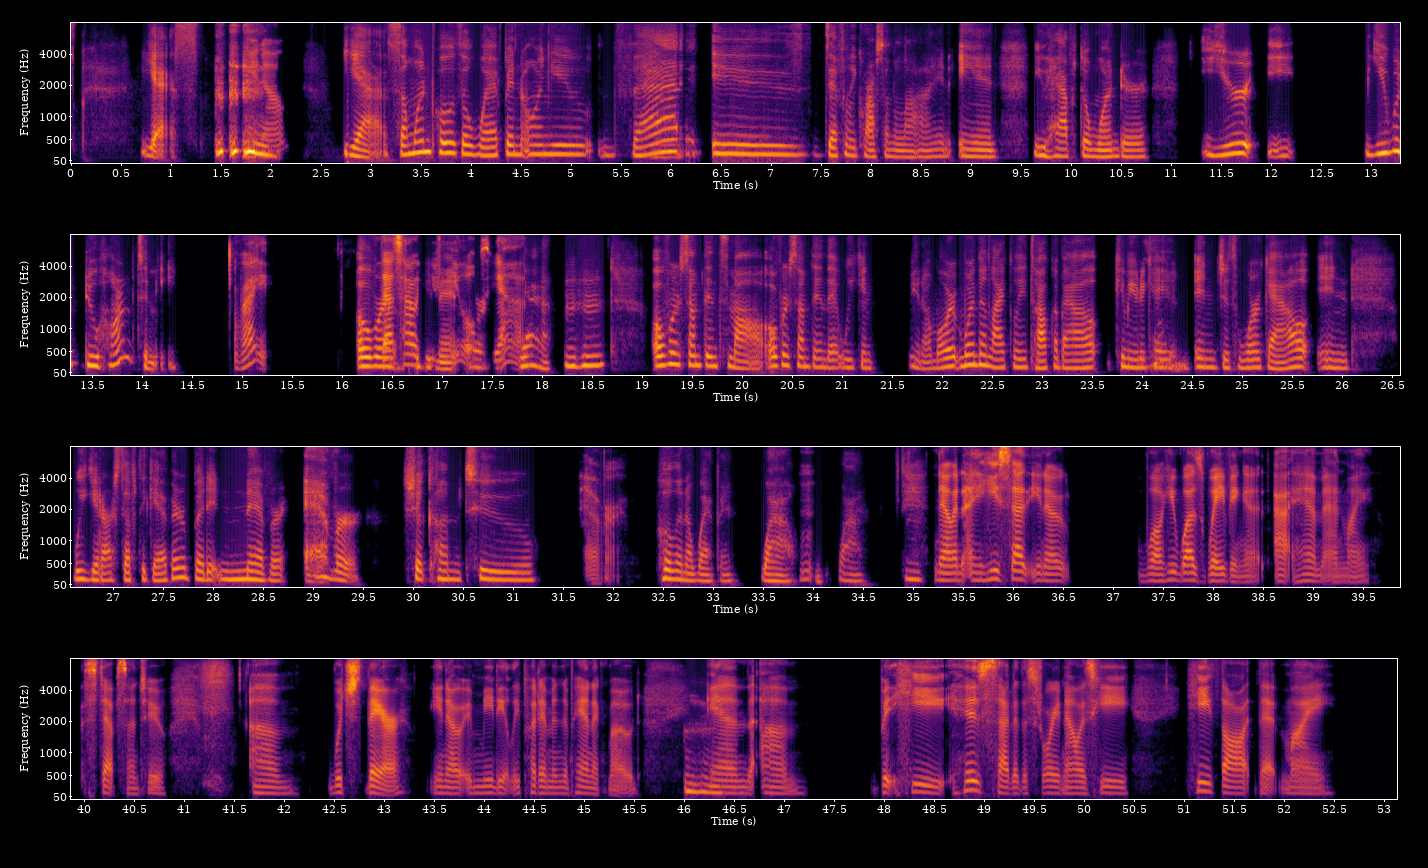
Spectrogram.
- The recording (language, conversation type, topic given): English, unstructured, How can I handle a recurring misunderstanding with someone close?
- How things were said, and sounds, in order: throat clearing; other background noise; stressed: "ever"; chuckle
